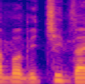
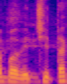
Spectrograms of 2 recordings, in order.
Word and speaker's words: bodhicitta: No se pronuncia bodhicitta con C, es cha, es CH, duh.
